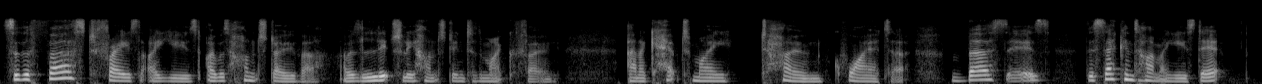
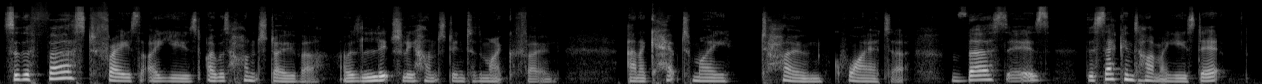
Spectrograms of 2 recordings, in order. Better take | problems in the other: second | garbled, watery; badly; nothing above 8 kHz; slightly in the second

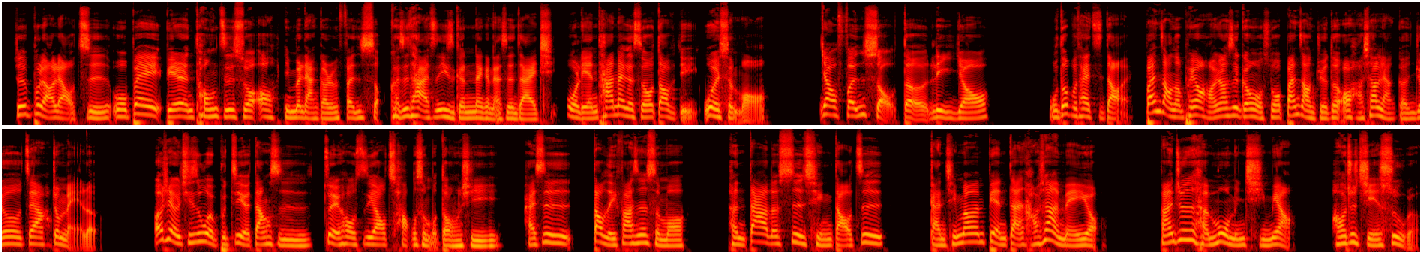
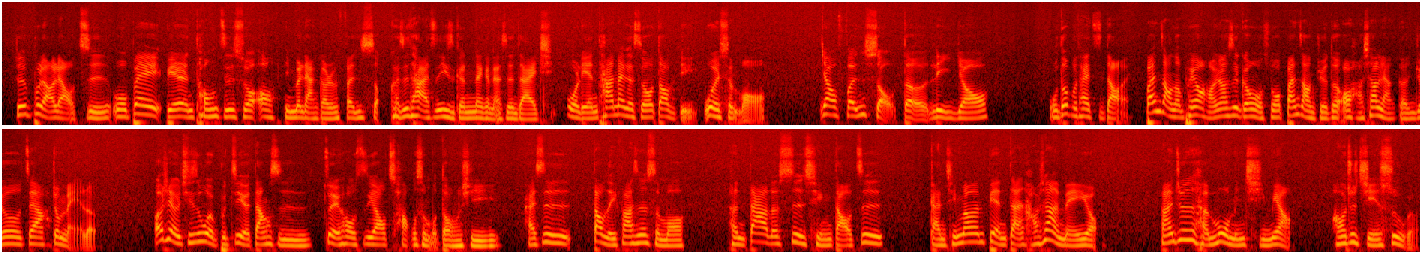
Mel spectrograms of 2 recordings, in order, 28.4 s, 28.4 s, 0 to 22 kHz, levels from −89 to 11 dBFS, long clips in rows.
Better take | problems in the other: first | hiss; noticeable; throughout; 15 dB below the speech

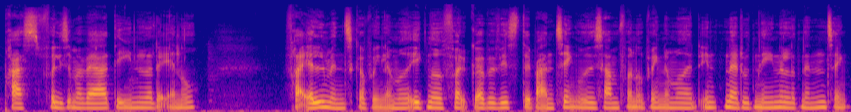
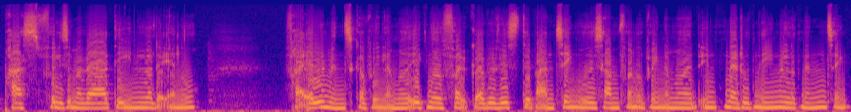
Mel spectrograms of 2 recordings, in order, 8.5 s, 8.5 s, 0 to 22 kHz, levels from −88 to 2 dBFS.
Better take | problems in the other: first | distortion; heavy; 6 dB below the speech

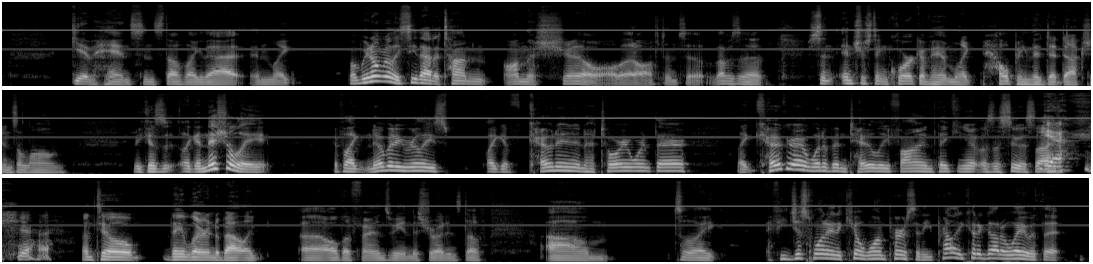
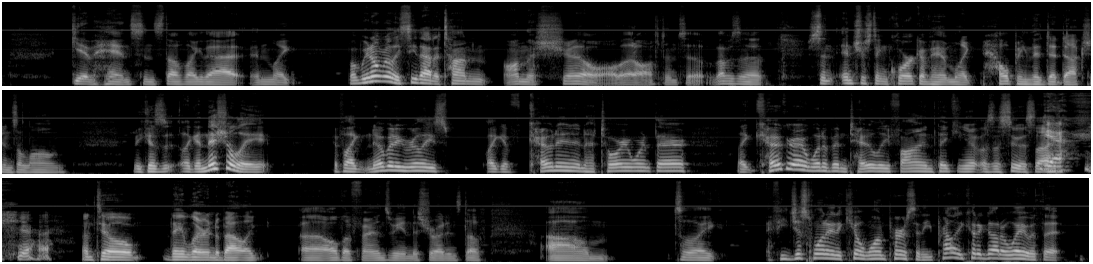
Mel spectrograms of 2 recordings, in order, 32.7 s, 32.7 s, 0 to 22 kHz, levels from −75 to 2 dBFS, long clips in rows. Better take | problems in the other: second | high-pitched whine; loud; throughout; 5.5 kHz, 7 dB below the speech; faint in the second

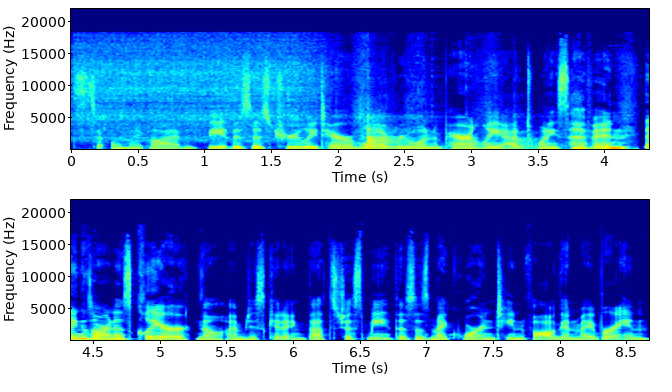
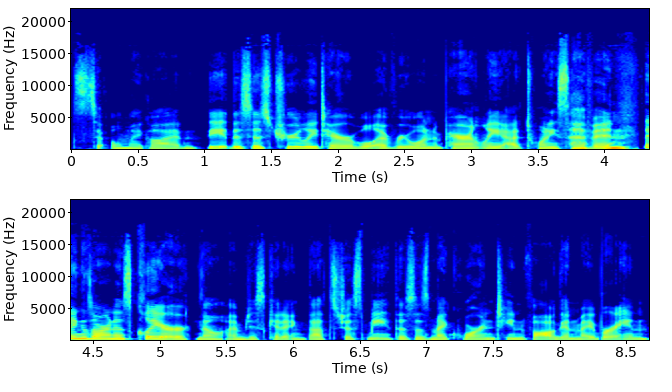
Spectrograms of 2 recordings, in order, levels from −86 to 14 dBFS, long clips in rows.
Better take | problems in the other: second | household noises; loud; until 3.5 s; 6 dB below the speech

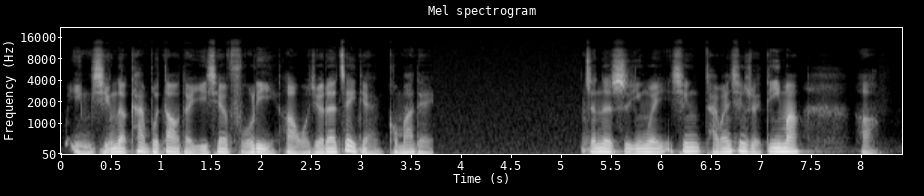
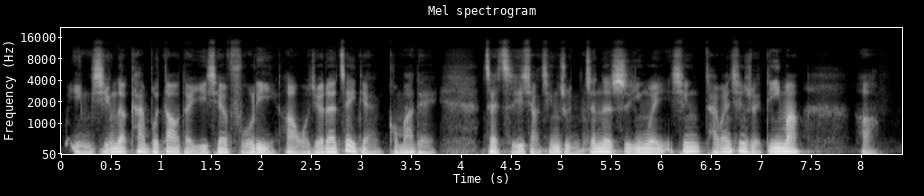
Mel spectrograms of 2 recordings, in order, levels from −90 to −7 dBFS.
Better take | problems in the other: second | audio cutting out; at 3.5 s for 1.5 s

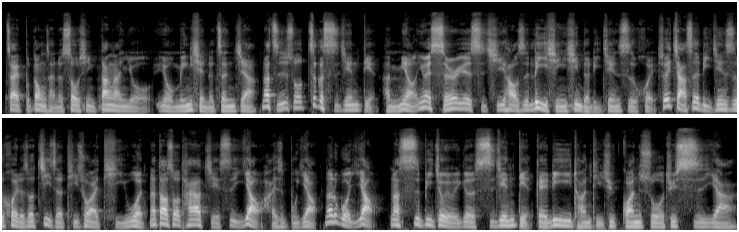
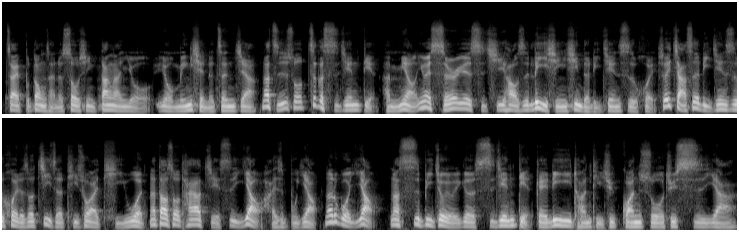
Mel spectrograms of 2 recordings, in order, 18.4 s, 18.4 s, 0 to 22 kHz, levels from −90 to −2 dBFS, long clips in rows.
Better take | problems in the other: first | muffled; slightly; fading above 3.5 kHz

